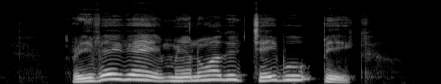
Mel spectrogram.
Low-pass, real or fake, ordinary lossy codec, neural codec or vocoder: 19.8 kHz; real; none; none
